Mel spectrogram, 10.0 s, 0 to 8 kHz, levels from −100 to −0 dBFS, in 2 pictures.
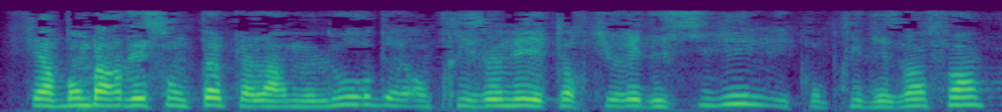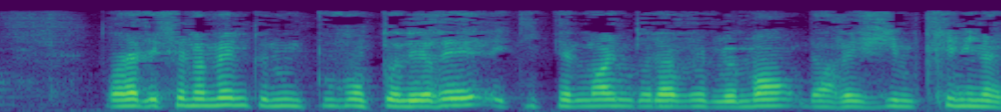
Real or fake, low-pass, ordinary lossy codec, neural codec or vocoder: fake; 7.2 kHz; MP3, 24 kbps; codec, 32 kHz, 1.9 kbps, SNAC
